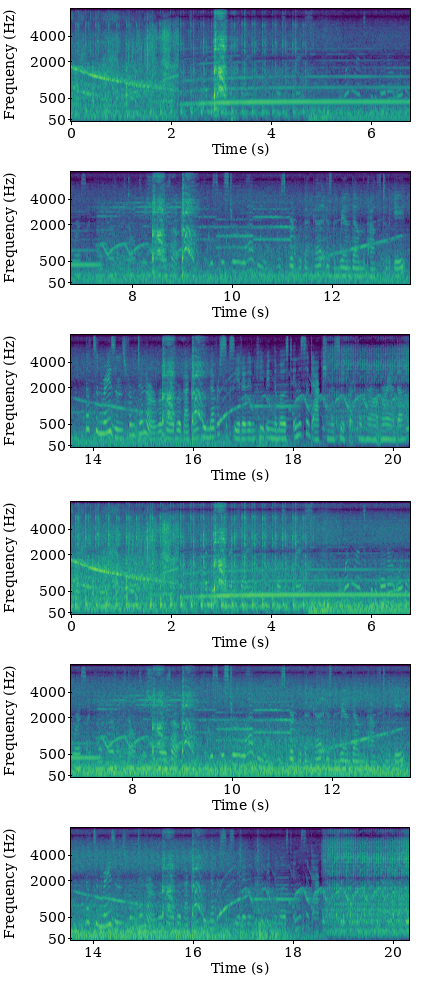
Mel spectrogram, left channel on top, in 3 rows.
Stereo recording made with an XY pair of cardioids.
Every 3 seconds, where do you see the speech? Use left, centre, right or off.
right, right, right, right, centre, left, left.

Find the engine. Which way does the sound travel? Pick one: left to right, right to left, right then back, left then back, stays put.
stays put.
